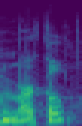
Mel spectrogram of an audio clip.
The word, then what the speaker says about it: Myrkul: So that was Merkel? What's his name? – Yep. – Oh, okay. – M-Y-R-K-U-L. But pronounced, I wrote it down like I Angela Merkel.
